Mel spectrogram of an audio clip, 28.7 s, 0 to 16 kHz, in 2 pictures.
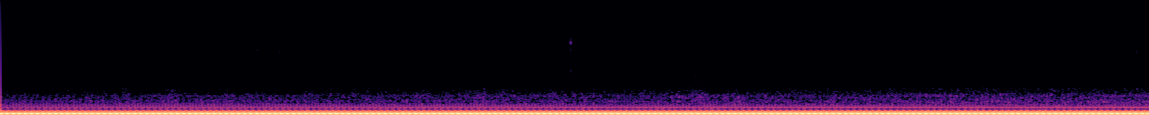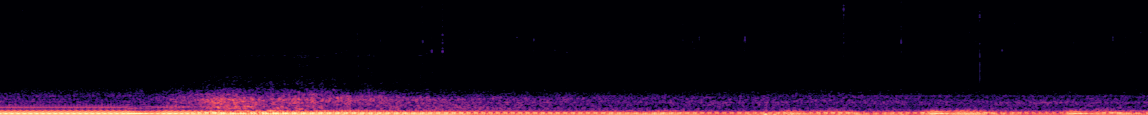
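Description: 2020 Subaru WRX STI's turbocharged 2.5-litre flat-four, Stage 3 tuned, idling steadily on a cold start. About sixteen seconds in the car pulls away, and the engine sound fades as it drives off.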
